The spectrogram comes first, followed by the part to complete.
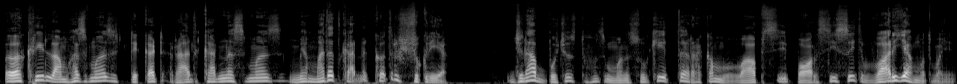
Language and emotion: Kashmiri, happy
